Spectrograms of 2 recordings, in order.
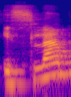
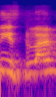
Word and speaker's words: Islam: Islam all right is Islam with s or with Z different people pronounce it differently but in Islam itself we pronounce it with an S not a z but English people prefer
